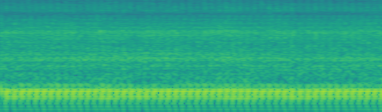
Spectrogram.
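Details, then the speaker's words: Yamaha Mio J automatic scooter after replacing worn rear pulley seals and damaged pulley sleeve: even smooth beat with no rattle or grinding from CVT; normal idle, noise fixed. "bisa melihat dan mendengarnya bersama-sama. Suaranya halus, tidak ada masalah lagi."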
